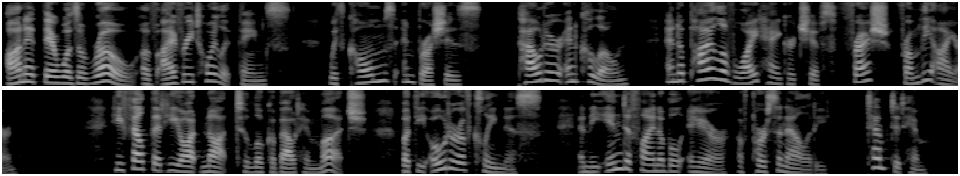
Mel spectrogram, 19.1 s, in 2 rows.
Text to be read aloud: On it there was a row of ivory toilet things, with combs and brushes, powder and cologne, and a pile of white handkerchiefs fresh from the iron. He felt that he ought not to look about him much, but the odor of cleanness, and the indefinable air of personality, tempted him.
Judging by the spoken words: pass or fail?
pass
